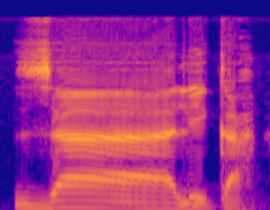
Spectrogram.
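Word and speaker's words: ذلك: bien sûr rimac 1 en écrit zalika mais on prononce zalika car il y à ce qu'on appelle une allait supprimer un arabe alif mas roujou fois que l'on prononce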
